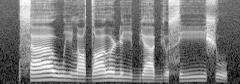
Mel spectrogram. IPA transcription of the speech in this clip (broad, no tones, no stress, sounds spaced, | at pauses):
s aː w i l ɔ dˤ ɤː ɳ iː bʲ a bʲ o s iː ʃ u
